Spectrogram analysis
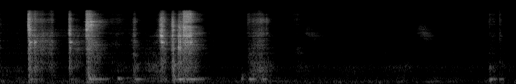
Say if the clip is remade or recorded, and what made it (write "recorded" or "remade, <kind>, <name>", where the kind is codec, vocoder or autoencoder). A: remade, autoencoder, DAC-VAE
